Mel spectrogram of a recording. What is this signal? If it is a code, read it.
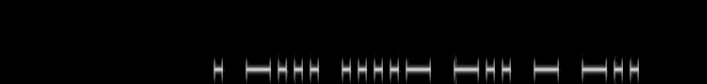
Morse code, heard as a keyed tone, about 15 wpm, 700 Hz. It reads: EB4DTD
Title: DXCC-100 Call Signs - 6 Characters - Repeated 3x - 15wpm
